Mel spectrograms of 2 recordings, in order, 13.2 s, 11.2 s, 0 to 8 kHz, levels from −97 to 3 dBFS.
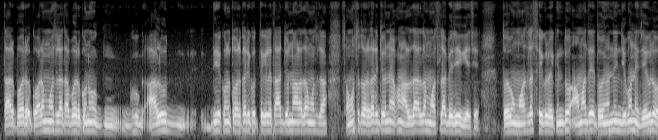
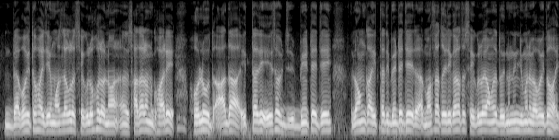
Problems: constant background noise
